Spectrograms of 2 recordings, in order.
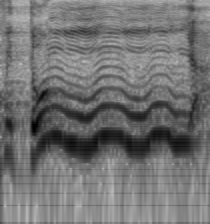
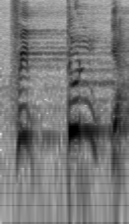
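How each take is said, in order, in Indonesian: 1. Bunyi n menyatu dengan bunyi y setelahnya. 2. Bunyi n diucapkan dengan jelas sebelum y. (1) "Idgham niku" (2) "harus dibaca idhar bukan idgham"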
